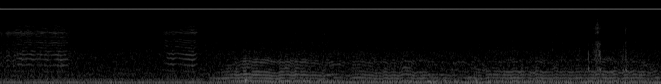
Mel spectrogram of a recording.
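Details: Bumblebee, called an earth bee, recorded on 26 April 2017 around 11:45, giving a wavering, droning buzz rich in overtones that swells and fades over several seconds above a steady low hum, with brief higher buzzy bursts near the start.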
